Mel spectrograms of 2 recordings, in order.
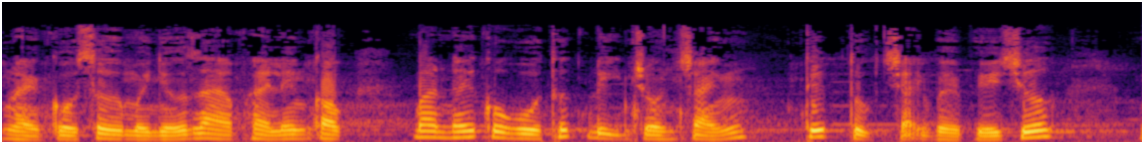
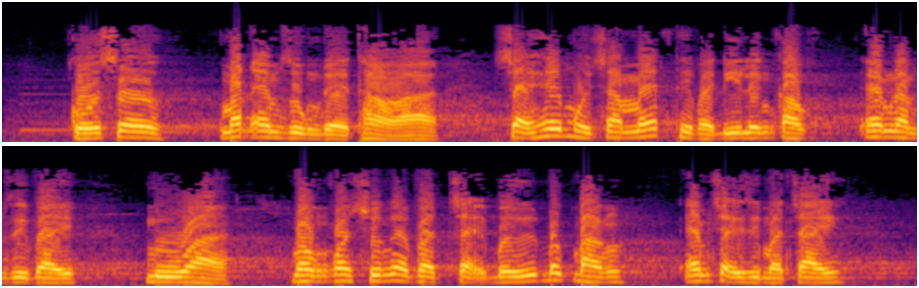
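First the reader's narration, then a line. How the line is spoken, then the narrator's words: Angry drill-instructor shout. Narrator (Vietnamese): Lục Bắc Thần giận dữ, quát như một người huấn luyện thú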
